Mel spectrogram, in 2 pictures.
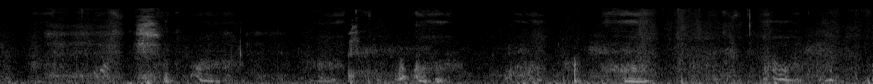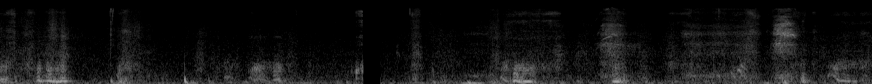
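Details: A female French Bulldog plays while lying down, making repeated low snorts and wheezy grunts every second or two, with soft indoor background noise and a short gap near the end.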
